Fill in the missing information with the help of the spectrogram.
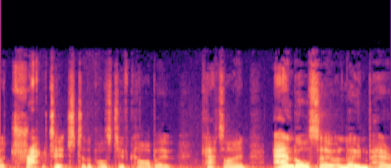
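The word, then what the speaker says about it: carbocation: cation which you can see written there to pronounce carbo cation cation generally meaning positive iron and here on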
